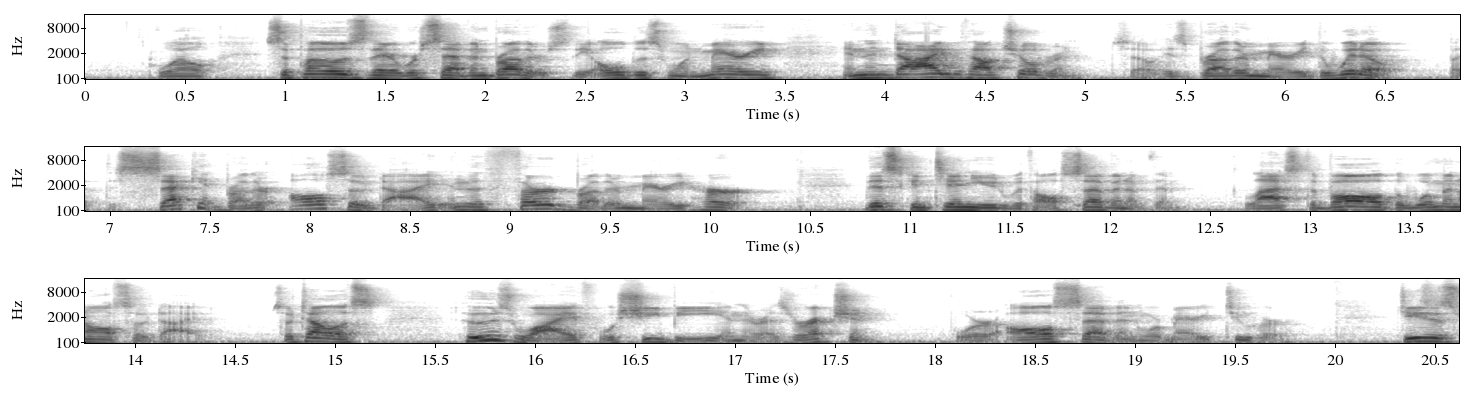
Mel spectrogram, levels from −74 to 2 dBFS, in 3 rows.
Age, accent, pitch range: 30-49, American, 105-130 Hz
